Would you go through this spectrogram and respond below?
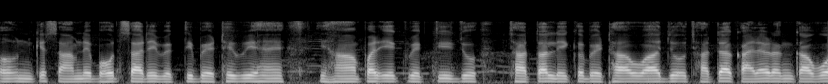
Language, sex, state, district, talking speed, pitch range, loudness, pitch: Hindi, male, Bihar, West Champaran, 180 wpm, 130-140 Hz, -17 LUFS, 135 Hz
